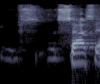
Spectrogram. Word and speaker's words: Sasse: I just covered intensely in the last couple of days the browbeating that the Sasse, how do you say his name? Sasse? – Ben Sass. – Sass, yeah.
